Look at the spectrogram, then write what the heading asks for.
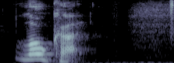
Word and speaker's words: LOCUG: Jeff and Charlie belonged to a Lansing Orange computer user group, acronymed LOCUG, and pronounced like low-cut.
